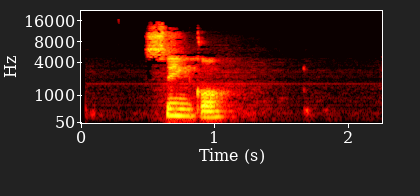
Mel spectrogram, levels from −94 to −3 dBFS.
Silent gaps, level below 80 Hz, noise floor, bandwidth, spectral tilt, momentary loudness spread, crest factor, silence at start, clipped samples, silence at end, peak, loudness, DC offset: none; -76 dBFS; -71 dBFS; 15.5 kHz; -1.5 dB/octave; 20 LU; 20 dB; 0.5 s; under 0.1%; 1.15 s; -8 dBFS; -23 LUFS; under 0.1%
